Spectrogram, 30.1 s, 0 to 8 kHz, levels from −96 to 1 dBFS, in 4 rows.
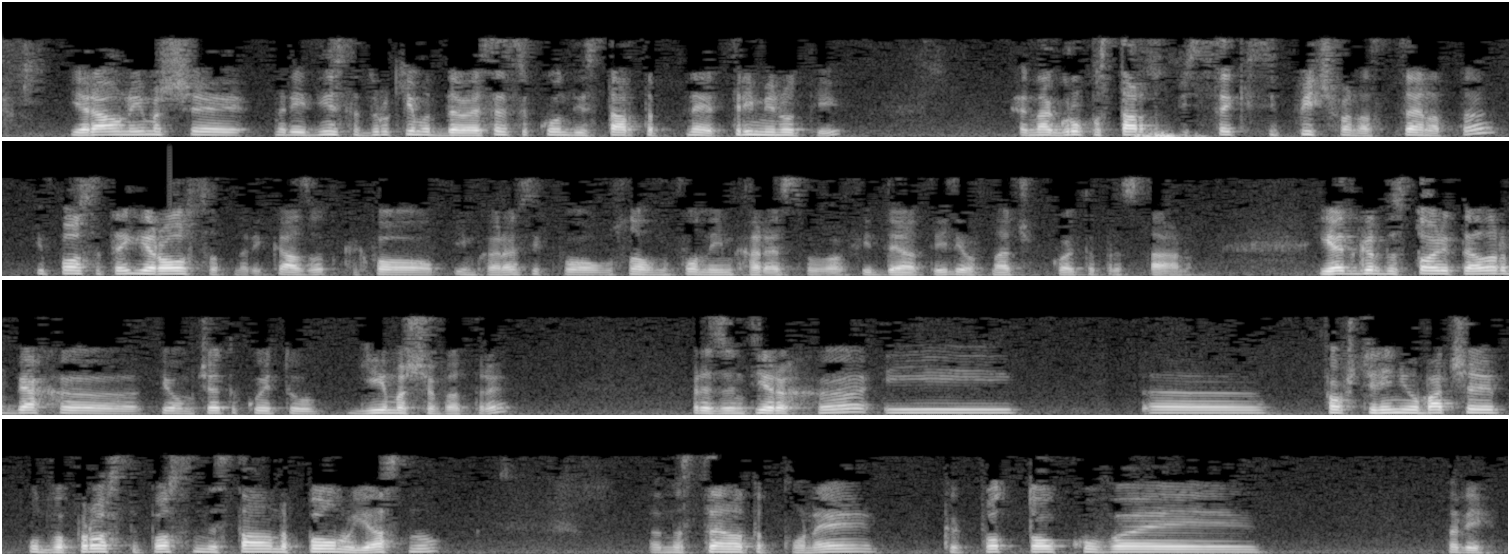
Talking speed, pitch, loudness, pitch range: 160 wpm, 160 Hz, -19 LUFS, 135-175 Hz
